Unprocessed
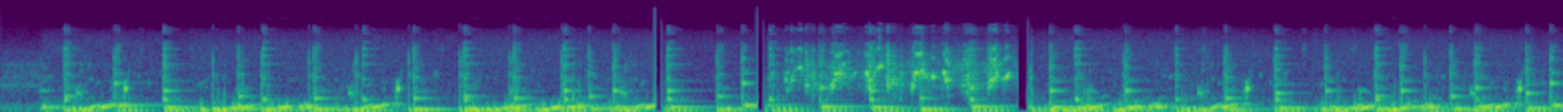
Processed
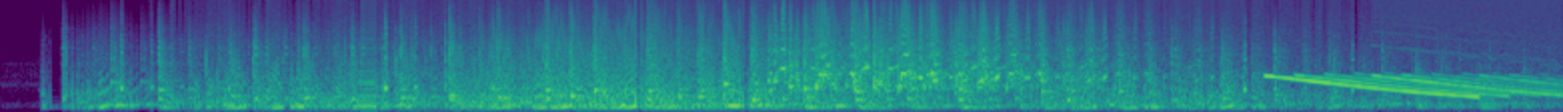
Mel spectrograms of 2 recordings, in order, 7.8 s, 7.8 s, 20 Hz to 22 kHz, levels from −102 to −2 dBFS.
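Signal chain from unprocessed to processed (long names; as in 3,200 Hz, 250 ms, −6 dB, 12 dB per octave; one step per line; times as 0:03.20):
turntable brake at the end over 1.51 s
source passing by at 0:03.21, 11 m/s, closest 2.6 metres
dynamic equaliser 640 Hz, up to +7 dB, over −50 dBFS, Q 1.2
in parallel at −7 dB: fuzz pedal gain 41 dB, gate −49 dBFS
on the sum: automatic gain control gain up to 5 dB
sound drawn into the spectrogram fall, 0:06.31–0:07.39, 580–1,400 Hz −20 dBFS
brickwall limiter −16 dBFS, peak gain reduction 11 dB
Butterworth high-pass 240 Hz 48 dB per octave
high-shelf EQ 3,800 Hz +8 dB
on a send: echo with shifted repeats 150 ms, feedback 48%, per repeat +31 Hz, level −10 dB
on the sum: buffer that repeats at 0:01.79, samples 512, times 6
feedback echo at a low word length 537 ms, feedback 35%, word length 7 bits, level −6.5 dB
level −7.5 dB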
